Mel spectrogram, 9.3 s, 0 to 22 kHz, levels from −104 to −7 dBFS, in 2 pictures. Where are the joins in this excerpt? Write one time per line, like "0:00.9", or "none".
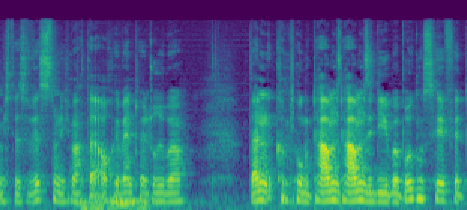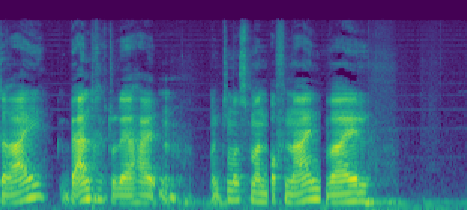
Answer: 0:01.5
0:02.9
0:03.4
0:05.2
0:06.9
0:07.3
0:07.9

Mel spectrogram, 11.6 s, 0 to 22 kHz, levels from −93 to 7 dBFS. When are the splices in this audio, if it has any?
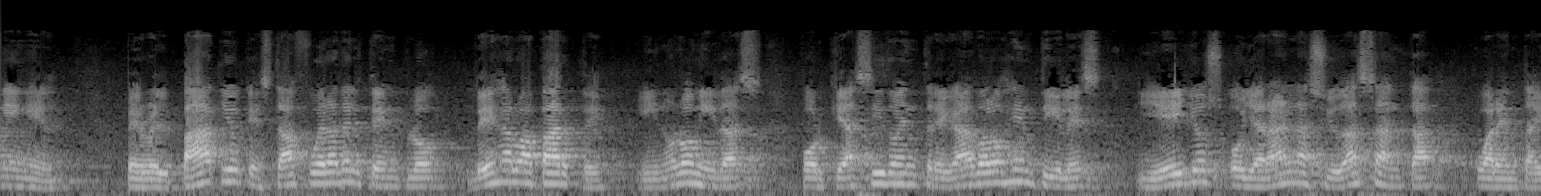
none

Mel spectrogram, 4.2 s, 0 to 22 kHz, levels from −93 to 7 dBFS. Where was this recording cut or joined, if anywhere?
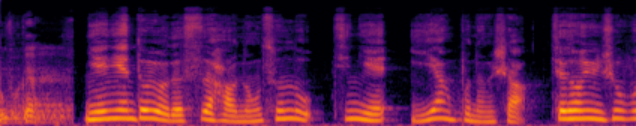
0:02.2

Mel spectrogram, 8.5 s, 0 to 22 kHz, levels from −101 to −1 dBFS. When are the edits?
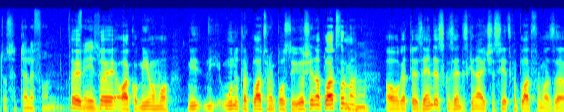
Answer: none

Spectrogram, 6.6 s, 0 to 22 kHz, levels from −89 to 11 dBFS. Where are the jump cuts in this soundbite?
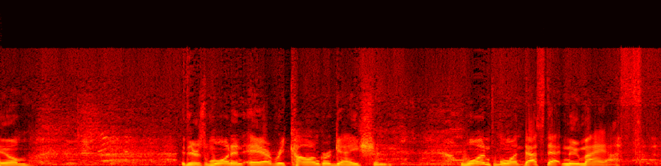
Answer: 0:04.9

